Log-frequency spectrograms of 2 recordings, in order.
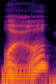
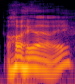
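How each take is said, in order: First: Canadian eh. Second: Higher, louder Canadian "eh". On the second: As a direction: lift the eh like a proud Canadian. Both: Shown as a demonstration. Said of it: "We say it all the time".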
